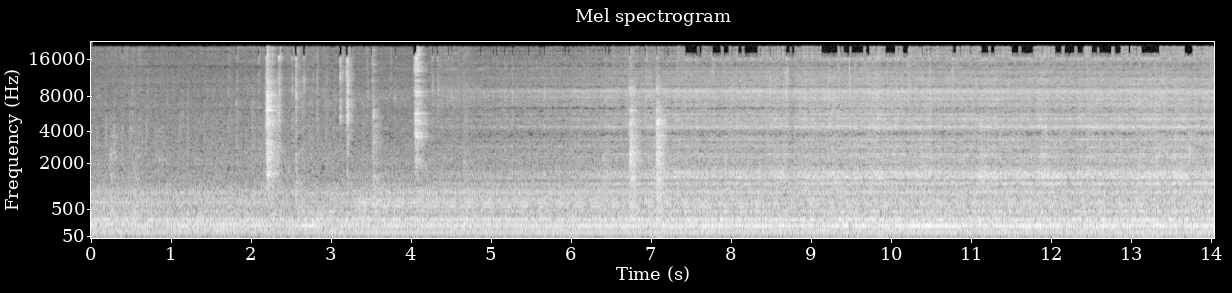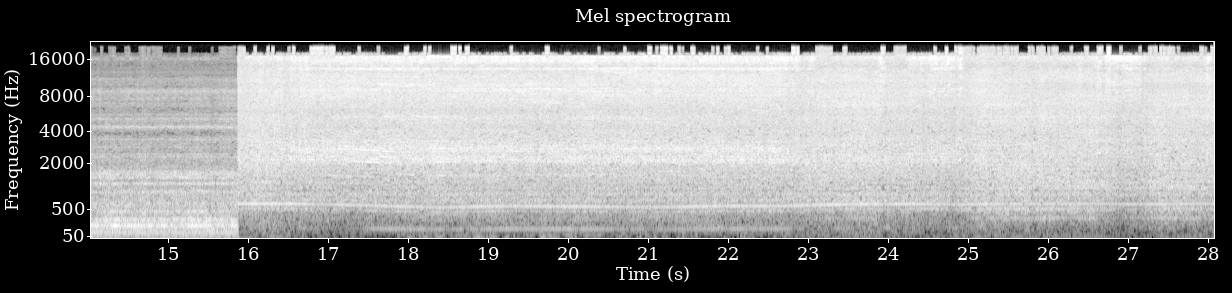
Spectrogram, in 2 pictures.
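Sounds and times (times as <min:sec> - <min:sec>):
machine hum: 0:00.0 - 0:15.9.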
